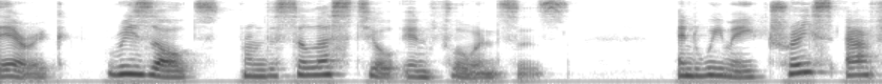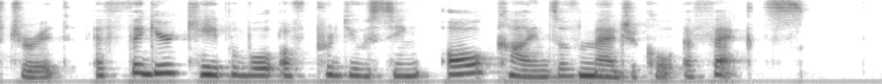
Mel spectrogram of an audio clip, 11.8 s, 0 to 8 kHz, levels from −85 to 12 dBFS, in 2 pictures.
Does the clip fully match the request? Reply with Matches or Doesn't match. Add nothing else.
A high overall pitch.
Matches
